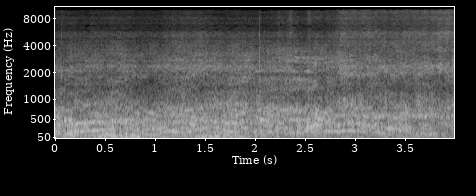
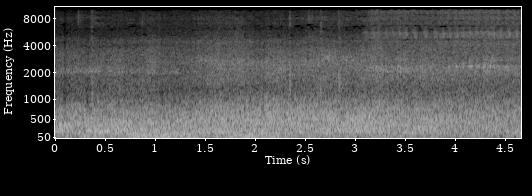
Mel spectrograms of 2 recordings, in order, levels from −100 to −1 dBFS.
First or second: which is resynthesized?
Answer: first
